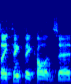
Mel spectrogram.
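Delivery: ordinary delivery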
